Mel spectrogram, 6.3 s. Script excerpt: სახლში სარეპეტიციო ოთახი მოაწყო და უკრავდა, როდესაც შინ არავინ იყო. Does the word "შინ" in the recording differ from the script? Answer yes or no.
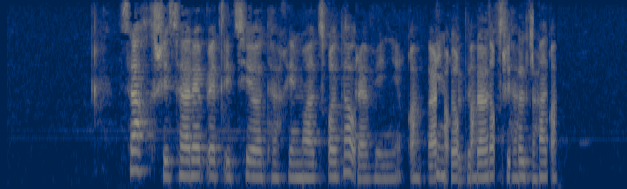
yes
